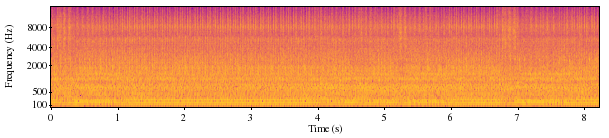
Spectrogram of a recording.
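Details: Mazda offroad truck with its freshened replacement diesel engine on first run after the timing belt was fitted (owner wondered if the belt was a tooth off): steady, slightly lumpy clatter settling to an even idle, no knocks, no cooling-system smoke; normal diesel idle.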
